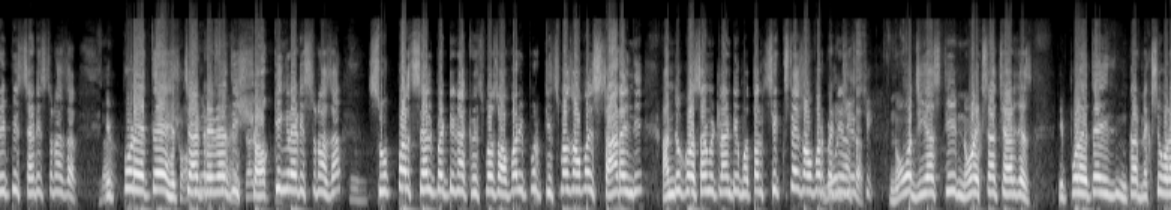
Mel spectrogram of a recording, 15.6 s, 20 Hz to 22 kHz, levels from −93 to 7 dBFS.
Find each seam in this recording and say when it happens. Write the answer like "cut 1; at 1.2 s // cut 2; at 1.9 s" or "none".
none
